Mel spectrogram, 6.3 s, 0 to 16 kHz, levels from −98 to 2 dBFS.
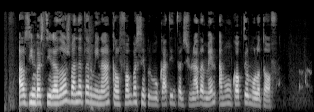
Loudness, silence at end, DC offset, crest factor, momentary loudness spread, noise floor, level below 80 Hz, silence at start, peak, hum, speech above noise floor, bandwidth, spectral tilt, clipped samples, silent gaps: -22 LUFS; 0.8 s; under 0.1%; 22 dB; 13 LU; -58 dBFS; -74 dBFS; 0.35 s; 0 dBFS; none; 37 dB; 11.5 kHz; -5 dB/octave; under 0.1%; none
